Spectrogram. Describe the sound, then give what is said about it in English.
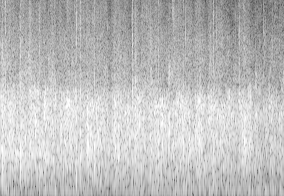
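The audience at the Science Gallery in Dublin claps steadily for a few seconds, a dense, even wash of applause that stays loud throughout with no voices on top. “Give yourselves a big warm of applause.”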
